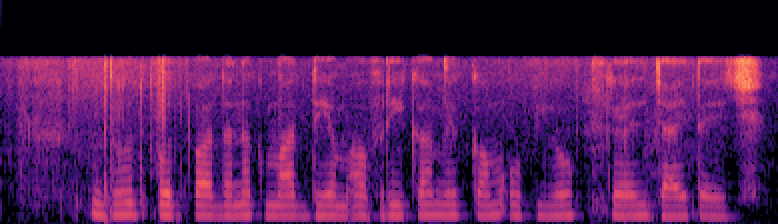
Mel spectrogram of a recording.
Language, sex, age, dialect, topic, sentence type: Maithili, male, 36-40, Southern/Standard, agriculture, statement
